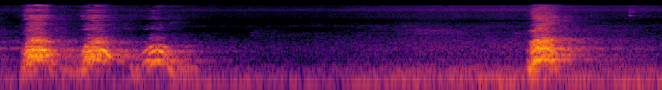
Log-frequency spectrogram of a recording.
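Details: Male Norwegian Elkhound barking while playing over a toy: a quick run of three short barks, a pause of nearly two seconds, then one more bark.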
